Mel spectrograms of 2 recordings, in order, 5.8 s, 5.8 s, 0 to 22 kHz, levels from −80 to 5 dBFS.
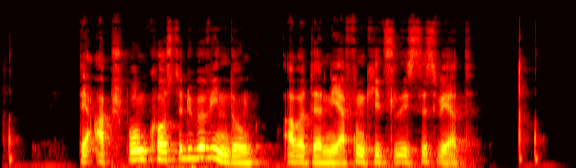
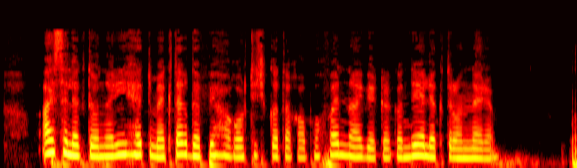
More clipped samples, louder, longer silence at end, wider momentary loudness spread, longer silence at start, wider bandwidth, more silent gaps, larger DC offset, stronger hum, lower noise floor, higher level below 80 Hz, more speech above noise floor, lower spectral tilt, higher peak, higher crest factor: neither; about the same, -20 LUFS vs -21 LUFS; first, 0.4 s vs 0 s; first, 18 LU vs 10 LU; second, 0.1 s vs 0.45 s; first, 15 kHz vs 11.5 kHz; neither; neither; neither; about the same, -55 dBFS vs -55 dBFS; second, -50 dBFS vs -38 dBFS; about the same, 36 dB vs 35 dB; about the same, -6.5 dB/octave vs -7 dB/octave; about the same, -2 dBFS vs -4 dBFS; about the same, 18 dB vs 16 dB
